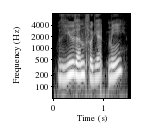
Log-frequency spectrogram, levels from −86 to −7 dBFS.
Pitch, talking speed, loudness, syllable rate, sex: 195 Hz, 195 wpm, -16 LUFS, 4.6 syllables/s, female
